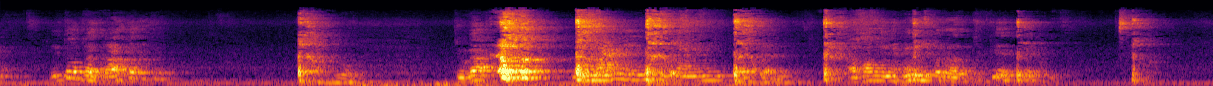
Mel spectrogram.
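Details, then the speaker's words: Chronic cough of about three months in a man: about seven repeated harsh coughs and throat clearings with short pauses, described as a long-standing cough. "Nah ini batuknya udah kelamaan, Kaset. jadi udah kelamaan."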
